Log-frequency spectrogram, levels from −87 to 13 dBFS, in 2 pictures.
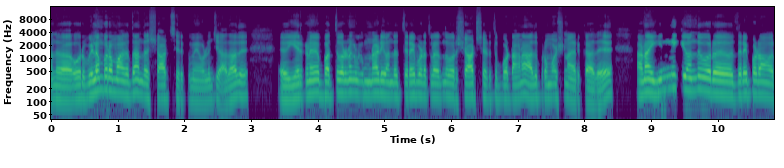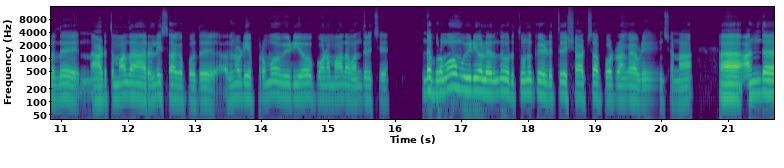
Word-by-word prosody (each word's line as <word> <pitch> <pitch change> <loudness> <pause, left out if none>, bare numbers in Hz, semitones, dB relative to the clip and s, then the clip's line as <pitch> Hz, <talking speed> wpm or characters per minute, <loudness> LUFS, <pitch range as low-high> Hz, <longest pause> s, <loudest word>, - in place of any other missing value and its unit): அந்த 120 +1 -3 0.3
ஒரு 125 0 0
விளம்பரமாக 165 -1 +4
தான் 165 0 +3
அந்த 135 -3 0
ஷாட்ஸ் 120 0 -2
இருக்குமே 110 -1 -9
ஒழிஞ்சு, 110 +3 -6
அதாது 135 +4 +1 0.6
அ - - +3 0.2
ஏற்கனவே 150 +5 +1
10 140 0 +1
வருடங்களுக்கு 155 -1 0
முன்னாடி 155 +1 +2
வந்த 140 0 -3
திரைப்படத்துல 140 -1 0
இருந்து 135 +1 -3
ஒரு 115 - -12
ஷாட்ஸ் 130 -1 +1
எடுத்து 125 0 -12
போட்டாங்கன்னா, 125 +4 -1
அது 130 +2 -4
ப்ரமோஷனா 125 -1 -4
இருக்காது. 90 -1 -1 0.6
ஆனா 165 +2 +6 0.2
இன்னிக்கு 200 +1 -1
வந்து 185 +2 -1
ஒரு 160 -2 +6 0.3
திரைப்படம் 145 -1 +1
வருது, 130 +1 -2 0.5
அடுத்த 120 +2 -4
மாதம் 135 -1 +2 0.2
ரிலீஸ் 130 +2 -5
ஆகப்போது, 110 -2 -3 0.3
அதனுடைய 130 +1 -3
ப்ரோமோ 140 +4 -3
வீடியோ 130 0 -2 0.2
போன 125 0 -3
மாதம் 125 -2 -1
வந்துருச்சு. 115 -2 -7 0.6
இந்த 180 +3 +6
ப்ரோமோ 175 +7 +3 0.2
வீடியோல 175 -3 +4
இருந்து 160 +3 -2
ஒரு 140 - -8
துணுக்கு 155 0 -3
எடுத்து 130 +3 -4 0.2
ஷார்ட்ஸா 135 0 0
போடுறாங்க 120 -1 -2
அப்டின்னு 115 0 -9
சொன்னா, 105 0 -3 0.6
அ - - +7 0.4
அந்த 155 +4 0
135 Hz, 145 wpm, -23 LUFS, 120-155 Hz, 0.6 s, அ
